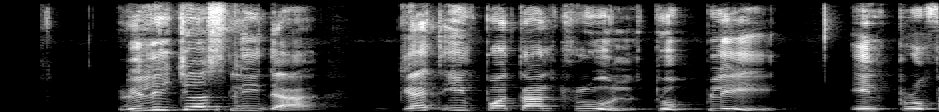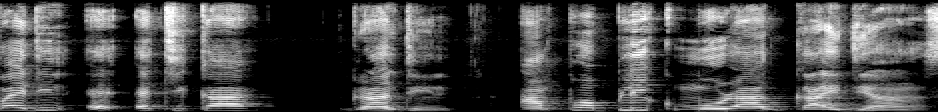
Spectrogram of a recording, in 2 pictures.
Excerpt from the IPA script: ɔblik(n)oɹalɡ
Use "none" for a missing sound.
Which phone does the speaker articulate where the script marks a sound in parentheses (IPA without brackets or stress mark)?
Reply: m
